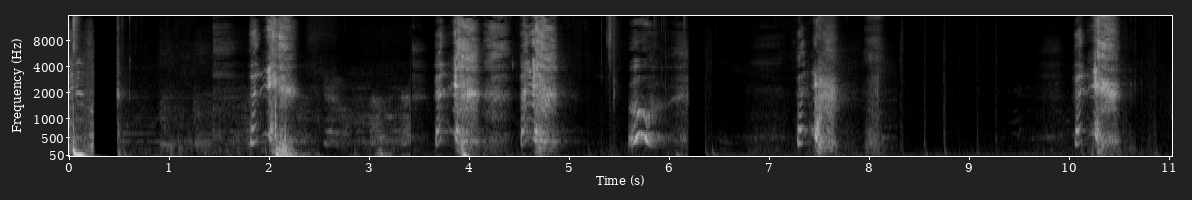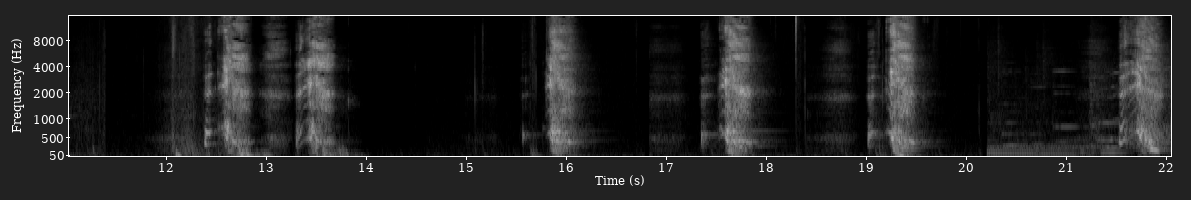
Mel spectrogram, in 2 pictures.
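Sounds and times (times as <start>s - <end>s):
background music: 0.0s - 3.4s, 20.2s - 22.0s
young women sneezing: 21.6s - 22.0s.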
